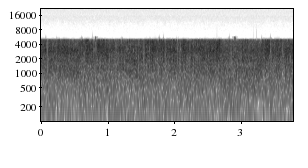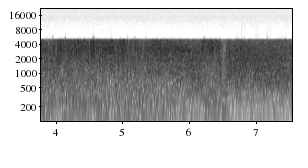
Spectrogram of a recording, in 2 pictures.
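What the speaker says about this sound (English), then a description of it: "Anti-aircraft guns open up." Anti-aircraft guns fire at night in a 1944 wartime newsreel, a loud, dense barrage of booming blasts and rumble filling the whole stretch without a break, with muffled, limited old-film recording quality.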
